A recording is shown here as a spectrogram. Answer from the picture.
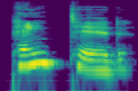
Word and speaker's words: painted: ends in a T since the verb ends in a tea or a D we will pronounce IDI as ed painted painted notice how adding the ED ending makes an extra syllable we go from paint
